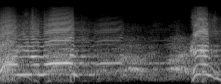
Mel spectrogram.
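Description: A crowd of many voices shouting together, loud, swelling again near the end.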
